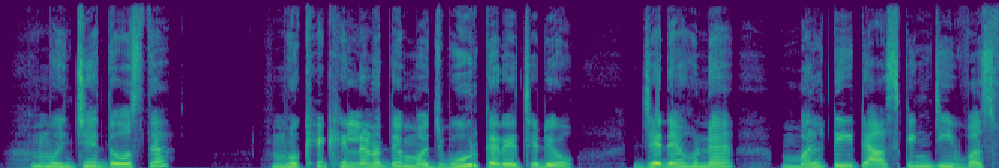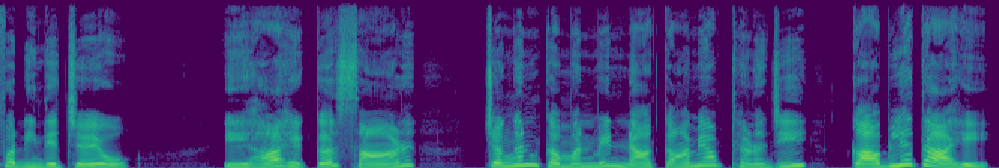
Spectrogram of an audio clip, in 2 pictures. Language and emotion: Sindhi, happy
